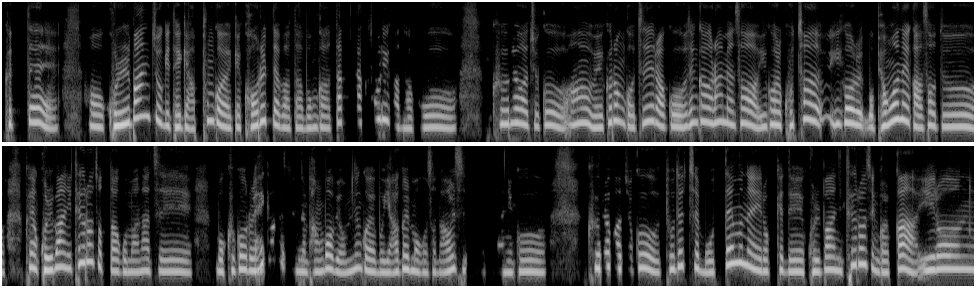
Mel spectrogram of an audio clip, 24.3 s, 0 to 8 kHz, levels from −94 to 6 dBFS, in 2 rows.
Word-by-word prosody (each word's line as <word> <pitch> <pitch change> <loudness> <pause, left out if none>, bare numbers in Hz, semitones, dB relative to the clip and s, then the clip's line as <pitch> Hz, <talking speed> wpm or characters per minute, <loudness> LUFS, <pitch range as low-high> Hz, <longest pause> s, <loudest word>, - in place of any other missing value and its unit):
그때 265 -5 0 0.4
어 230 -3 0
골반 285 - +4
쪽이 305 -10 -1
되게 220 0 0
아픈 320 - -3
거예요 265 -7 +3
이렇게 210 +1 -2
걸을 245 +10 +2
때마다 215 - -2
뭔가 205 +1 -4
딱딱 295 +1 -6
소리가 340 -10 -3
나고. 205 +1 -3 0.4
그래 270 0 -1
가지고 245 -3 -1
'아 285 +2 +2
왜 210 -1 +1
그런 300 +5 0
거지?'라고 230 -2 0
생각을 295 +2 +1
하면서 275 -5 +1
이걸 250 +3 +1
고쳐 310 +6 0
이걸 275 -2 +4
뭐 220 - -3
병원에 320 +8 +5
가서도 225 -2 0 0.2
그냥 280 -2 +2
골반이 265 +4 +4
틀어졌다고만 225 - -1
하지 210 -2 -3 0.3
뭐 215 -1 -1
그거를 230 -1 +1
해결할 435 - -2
수 - - -44
있는 210 -1 -2
방법이 215 +3 0
없는 220 +8 -1
거예요. 225 -5 +1
뭐 200 0 -2
약을 205 +6 +1
먹어서 200 -3 -3
나을 205 +6 -1
수 240 - -12
있는 235 - -14
것도 195 -1 -25
아니고. 205 0 -2 0.5
그래 270 - 0 0.2
가지고 250 -3 -1
'도대체 270 +3 -1
뭐 200 -1 -2
때문에 330 -5 +4
이렇게 215 +1 -2
내 210 -1 0
골반이 220 +3 0
틀어진 320 -1 0
걸까?' 205 +2 +1
이런 250 +1 +3
235 Hz, 335 characters per minute, -25 LUFS, 210-280 Hz, 0.5 s, 병원에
